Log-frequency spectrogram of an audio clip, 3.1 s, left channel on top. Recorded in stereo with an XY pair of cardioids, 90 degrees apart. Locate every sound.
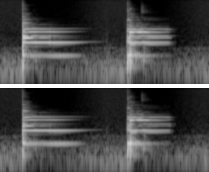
0.3 s a clunk: 35° left, 0.9 m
